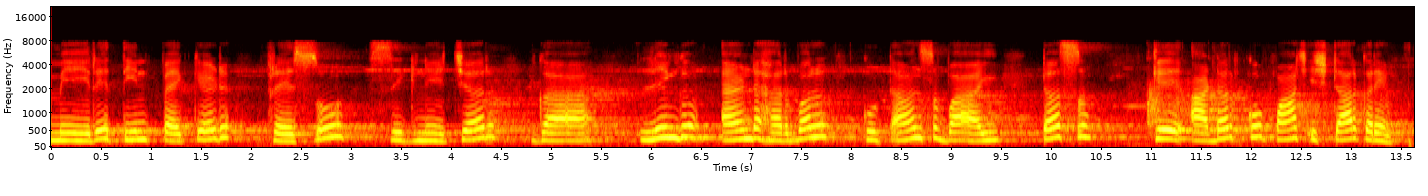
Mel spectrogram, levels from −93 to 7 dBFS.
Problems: none marked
